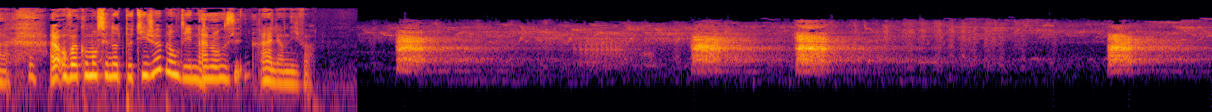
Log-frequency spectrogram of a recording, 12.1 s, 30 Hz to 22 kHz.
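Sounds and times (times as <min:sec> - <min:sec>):
speech: 0:00.0 - 0:03.2
roe deer barking outdoors: 0:04.0 - 0:05.2, 0:06.9 - 0:09.1, 0:11.1 - 0:12.0.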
